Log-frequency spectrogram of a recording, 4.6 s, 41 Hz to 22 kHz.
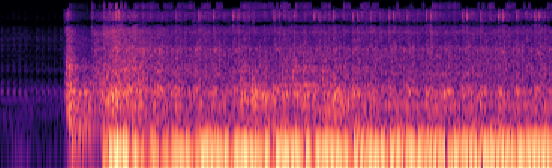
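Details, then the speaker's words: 1978 VW Bus 2.0L air-cooled engine, renewed and converted from fuel injection to carburetor with new carb kit, valves checked, timing set, first start on choke: quick start, steady even fast idle, no ticking or knocking; normal idle. "Like she's happy. Choke's on. Valves have been checked. They're running pretty good. Sounds good."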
